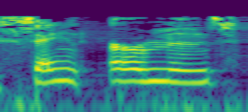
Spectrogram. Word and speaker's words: St. Ermin's: We're sitting in the restaurant at the St. Ermin's Hotel, if I said that correctly.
